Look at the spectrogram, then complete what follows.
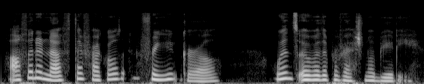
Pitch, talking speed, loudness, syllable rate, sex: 210 Hz, 170 wpm, -18 LUFS, 6.0 syllables/s, female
